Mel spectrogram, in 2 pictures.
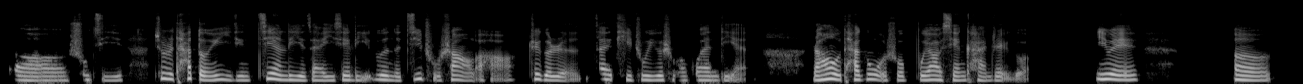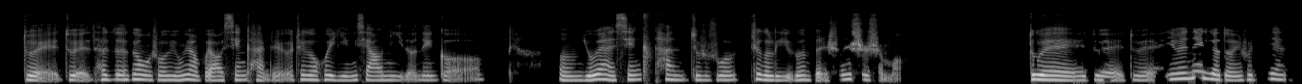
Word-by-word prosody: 呃， 185 -1 0
书 215 - -8
籍。 190 -1 -8 0.3
就 270 -1 +1
是 245 - +4
它 270 - +1
等 215 -8 +2
于 205 - +2
已 215 -2 -1
经 195 0 -4
建 245 -5 +3
立 200 -2 +2
在 190 0 -3
一 185 +1 -1
些 205 +2 0
理 195 -1 -6
论 215 -3 +1
的 180 - -3
基 245 +8 -3
础 190 - -8
上 195 -3 -1
了 - - -6
哈， 210 - -9
这 245 0 +1
个 205 -3 +3
人 180 +4 -3
再 240 -2 0
提 210 -2 -6
出 205 +1 -1
一 200 - 0
个 200 - +3
什 205 - -7
么 190 0 -9
观 195 0 -2
点。 250 +7 -7 0.6
然 200 +2 +4
后 245 -1 +7
他 215 0 +2
跟 235 +3 -1
我 220 - 0
说 195 -1 -4
不 205 - -1
要 210 0 +4
先 195 -1 -2
看 185 -2 -4
这 185 0 -3
个。 - - -10 0.6
因 245 -1 +4
为 215 -1 +3 0.9
嗯， 195 -4 +3 0.5
对 200 -3 +1
对， 210 - +1
他 225 - -1
就 220 0 +1
跟 230 -1 +4
我 210 - 0
说 205 0 0
永 205 +1 +2
远 220 -2 +2
不 - - -3
要 190 +1 +1
先 210 +2 -3
看 200 -3 -4
这 - - -6
个， - - -6
这 220 +1 -1
个 210 -1 +2
会 215 +1 +1
影 195 0 -2
响 200 -2 -1
你 195 -1 -3
的 - - -6
那 200 -1 -3
个 230 +4 -7 0.7
嗯， 195 -2 0
永 200 +3 +6
远 230 -3 +4
先 220 +1 0
看 215 -2 -3
就 210 - -2
是 200 - -3
说 205 +1 -1
这 245 - +2
个 210 - +5
理 195 -1 0
论 205 0 +1
本 - - -2
身 230 +2 -1
是 220 - 0
什 195 - -5
么。 - - -11 1.3
对， 200 -4 +6
对 190 -3 -1
对， 200 0 -3
因 245 +2 +2
为 265 - +5
那 290 -1 +2
个 235 -3 +6
等 205 -3 0
于 195 - -1
说， 220 +2 -1
建 235 -4 -1
205 Hz, 235 characters per minute, -25 LUFS, 195-220 Hz, 1.3 s, 后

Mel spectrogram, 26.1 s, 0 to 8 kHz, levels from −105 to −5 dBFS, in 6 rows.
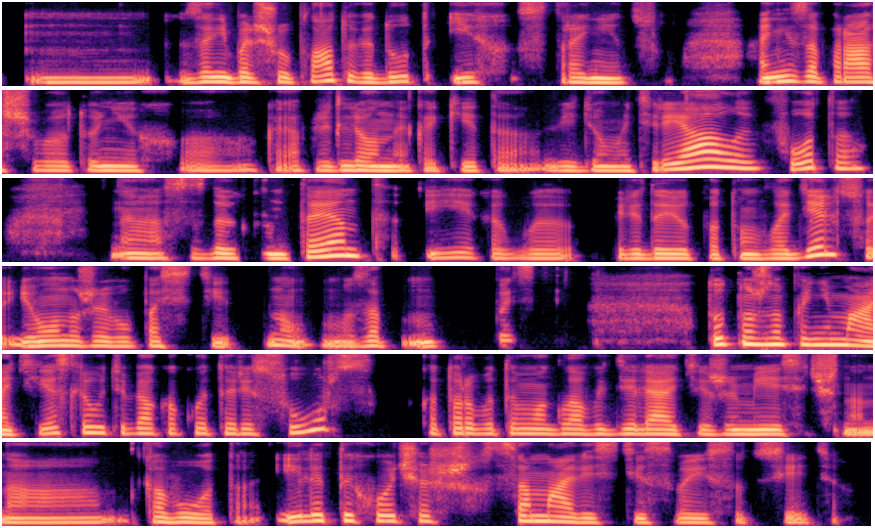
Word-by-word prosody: м, 150 0 -2
за 170 - -2
небольшую 160 -1 +3
плату 195 +6 0
ведут 165 +4 -1
их 155 - -3
страницу. 145 - 0 0.5
Они 165 +5 +5
запрашивают 160 -4 -1
у - - -2
них, 145 -2 +1
э, - - -9 0.4
к - - -11
определённые 145 -1 +2
какие-то 140 +3 -5
видеоматериалы, 190 - +3
фото, 215 +1 -2 0.6
э, 160 -1 +2
создают 155 +1 -1
контент 210 - +4 0.2
и, 170 +2 -4
как 155 -1 -6
бы, 150 0 -3 0.2
передают 150 0 +1
потом 145 0 0
владельцу, 235 - +2
и 210 - 0
он 170 +2 +3
уже 165 -1 -1
его 155 -1 -1
постит. 155 -1 -4
Ну, - - -1 0.2
зап 165 -1 -1
ну, 145 0 +1 0.3
пость 180 0 -8 0.8
Тут 215 +1 +3
нужно 220 -1 +7
понимать, 195 - +3
есть 185 +2 -2
ли - - +4
у 205 - +3
тебя 185 -2 -3
какой-то 175 +2 -5
ресурс, 210 - -2 0.2
который 185 - -2
бы 170 - -3
ты 175 - -4
могла 170 -1 0
выделять 160 -1 0
ежемесячно 155 - +1
на 150 - 0 0.2
кого-то, 155 -5 0
или 185 +5 +3
ты 205 - +1
хочешь 195 -1 -1
сама 190 -3 +3
вести 145 -1 -2
свои 145 +2 -2
соцсети? 135 - -6
160 Hz, 135 wpm, -20 LUFS, 150-185 Hz, 0.8 s, нужно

